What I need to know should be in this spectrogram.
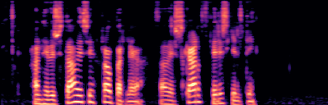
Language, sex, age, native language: Icelandic, male, 20-29, Icelandic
